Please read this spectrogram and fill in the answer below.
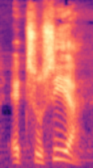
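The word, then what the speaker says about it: ἐξουσία: La palabra potestades viene del griego exousia, con X, exousia, más bien se pronuncia, exousia.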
